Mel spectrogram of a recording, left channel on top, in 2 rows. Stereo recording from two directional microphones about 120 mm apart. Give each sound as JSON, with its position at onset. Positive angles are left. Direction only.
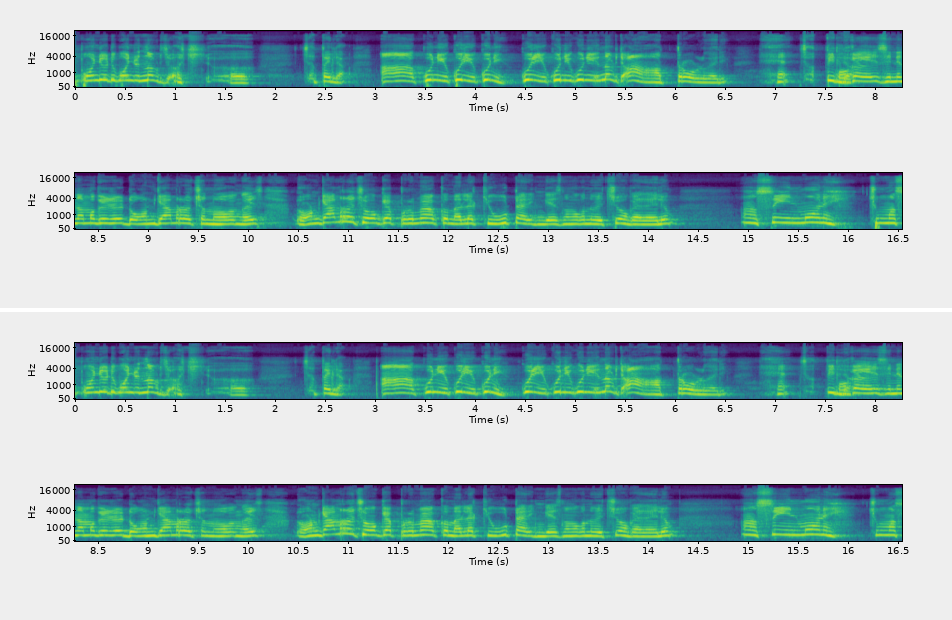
{"t": 0.0, "sound": "a woman's voice", "side_deg": 30}
{"t": 6.0, "sound": "a woman's voice", "side_deg": 15}
{"t": 7.3, "sound": "a woman's voice", "side_deg": 60}
{"t": 10.9, "sound": "a woman's voice", "side_deg": -5}
{"t": 11.7, "sound": "a woman's voice", "side_deg": 25}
